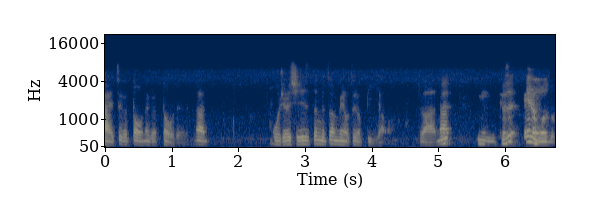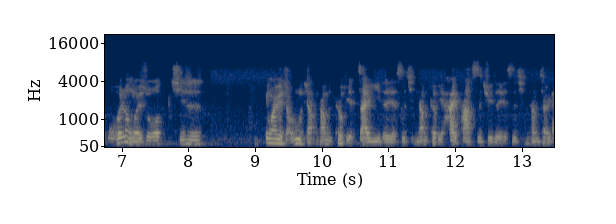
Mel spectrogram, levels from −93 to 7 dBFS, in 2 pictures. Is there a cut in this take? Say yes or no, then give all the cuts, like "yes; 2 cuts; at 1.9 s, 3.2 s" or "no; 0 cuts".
no; 0 cuts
